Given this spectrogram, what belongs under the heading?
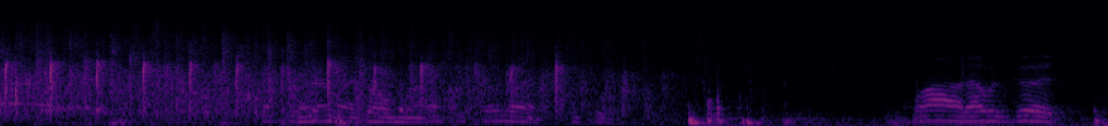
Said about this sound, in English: How about a warm round of applause for your organization, Hawaii Association of the Blind.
